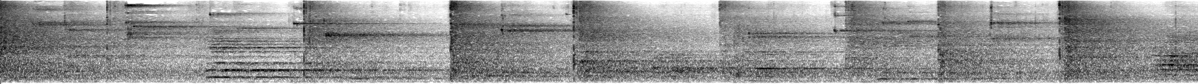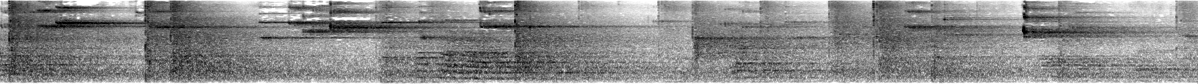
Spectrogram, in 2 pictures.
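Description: Rackets strike a shuttlecock in a large echoing hall.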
